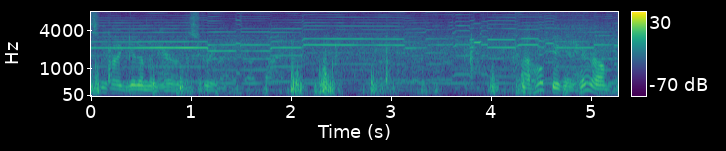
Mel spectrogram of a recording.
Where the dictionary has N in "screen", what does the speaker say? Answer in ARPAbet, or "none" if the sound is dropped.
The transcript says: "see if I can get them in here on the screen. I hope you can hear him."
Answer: none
